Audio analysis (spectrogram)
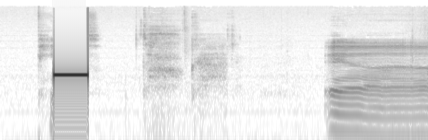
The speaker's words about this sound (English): You can't say that, man. Dang it. Man, we're gonna have to beep a lot out on this episode.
